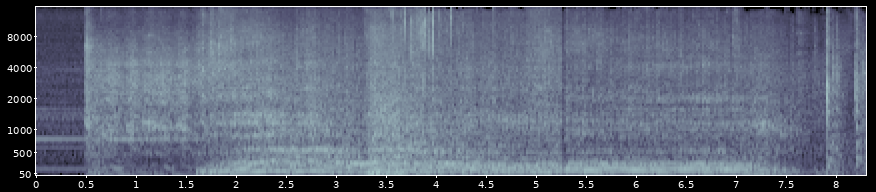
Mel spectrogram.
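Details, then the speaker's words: Chevy Bel Air project car, first fire-up of its 17-year-old engine: short crank catches after about a second, blips, settles into an even idle, then shuts off; starts healthily. "And that's what it's about right there. The first time any project car fires up, it's the motivation to get it to the end of the road."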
